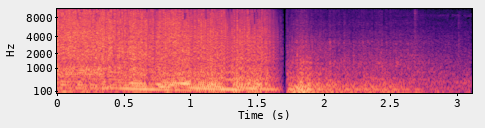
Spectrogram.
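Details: Motorcycle with BRT Super Bearing head just installed, after calibration and data input: engine revs up fast and cleanly in neutral, dropping back smoothly with an even, steady exhaust note; fast rpm rise credited to the bearing-type head; healthy free revving.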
